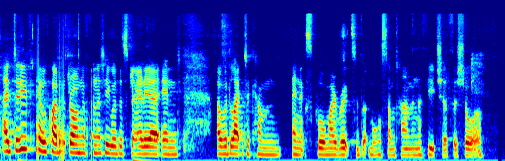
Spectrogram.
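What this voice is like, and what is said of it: Broad New Zealand accent. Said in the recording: “I have a broad Kiwi accent... Have a great Kiwi accent.”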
